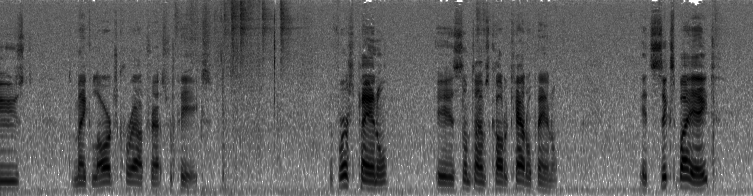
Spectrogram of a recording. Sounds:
Speech

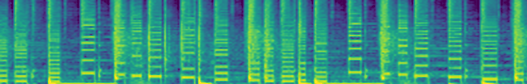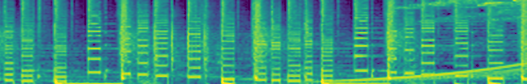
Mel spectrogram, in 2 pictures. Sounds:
Music

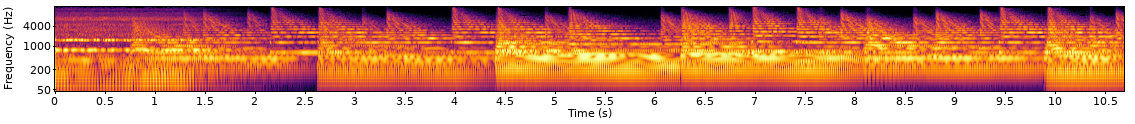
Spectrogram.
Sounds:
playing synthesizer

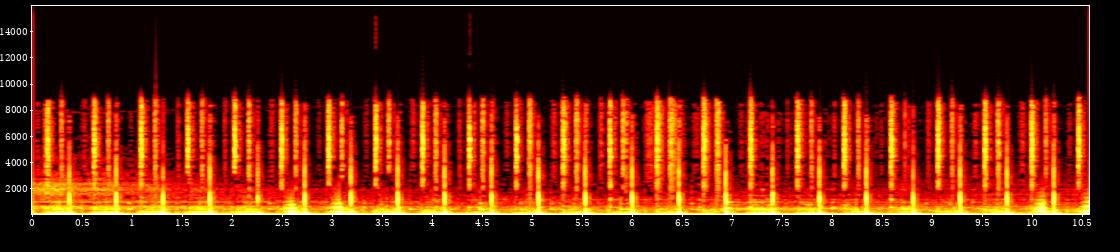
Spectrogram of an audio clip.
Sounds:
Techno, Music, Electronic music

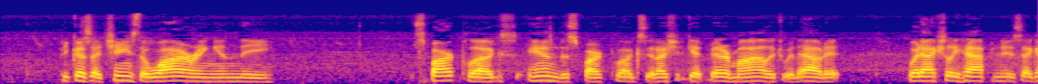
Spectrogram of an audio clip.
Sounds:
Speech

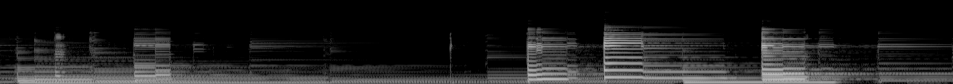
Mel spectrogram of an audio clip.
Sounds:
Music

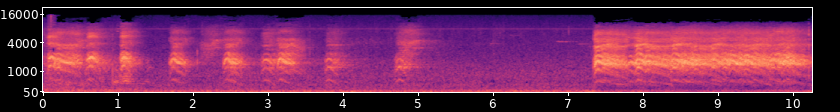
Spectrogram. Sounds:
crow cawing

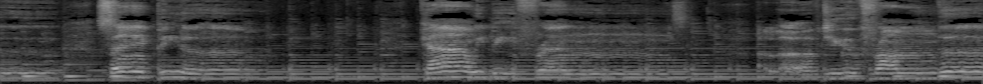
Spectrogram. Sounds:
Musical instrument, Plucked string instrument, Singing, Guitar, Acoustic guitar, Music

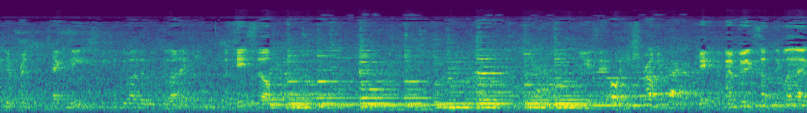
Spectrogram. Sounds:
inside a large room or hall, Guitar, Speech, Music, Musical instrument, Ukulele, Plucked string instrument

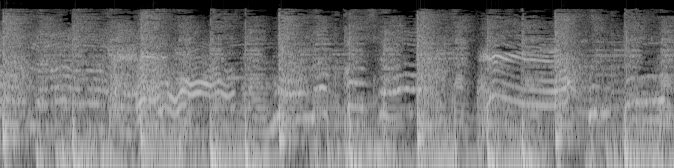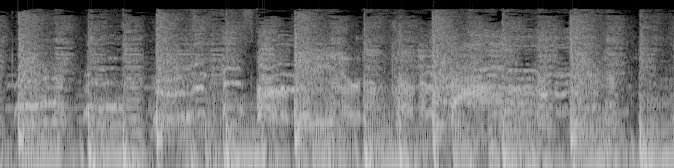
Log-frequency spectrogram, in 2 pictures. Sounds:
Music

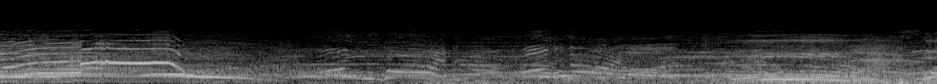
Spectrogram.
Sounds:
Speech

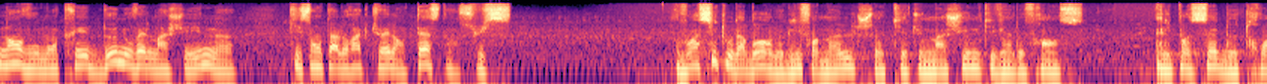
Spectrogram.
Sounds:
Speech

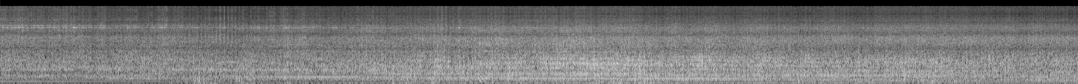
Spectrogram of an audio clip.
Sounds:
Helicopter, Vehicle

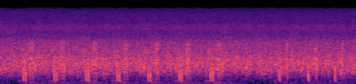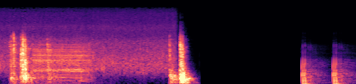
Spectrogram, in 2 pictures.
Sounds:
inside a large room or hall

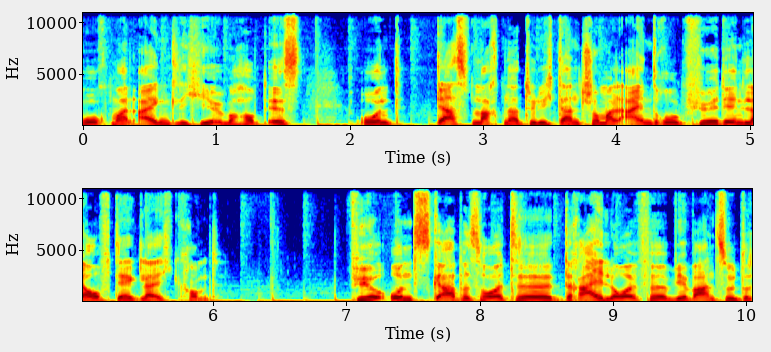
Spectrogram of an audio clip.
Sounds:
Music, Speech

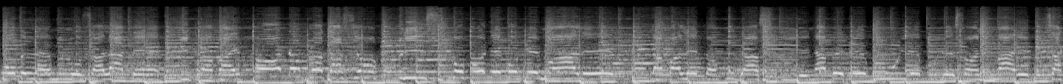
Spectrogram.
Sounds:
Independent music, Rhythm and blues, Music, Dance music

